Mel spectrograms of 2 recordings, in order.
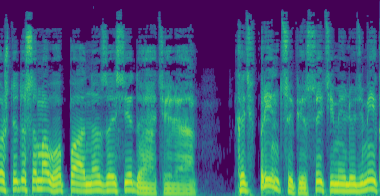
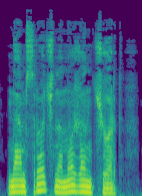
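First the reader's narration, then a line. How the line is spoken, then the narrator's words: Mumbling. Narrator (Russian): пробормотал Николя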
